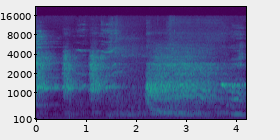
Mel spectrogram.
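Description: Anime film soundtrack: hoarse, strained, creature-like cries and sound effects in three stretches, the last and longest from about halfway through.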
